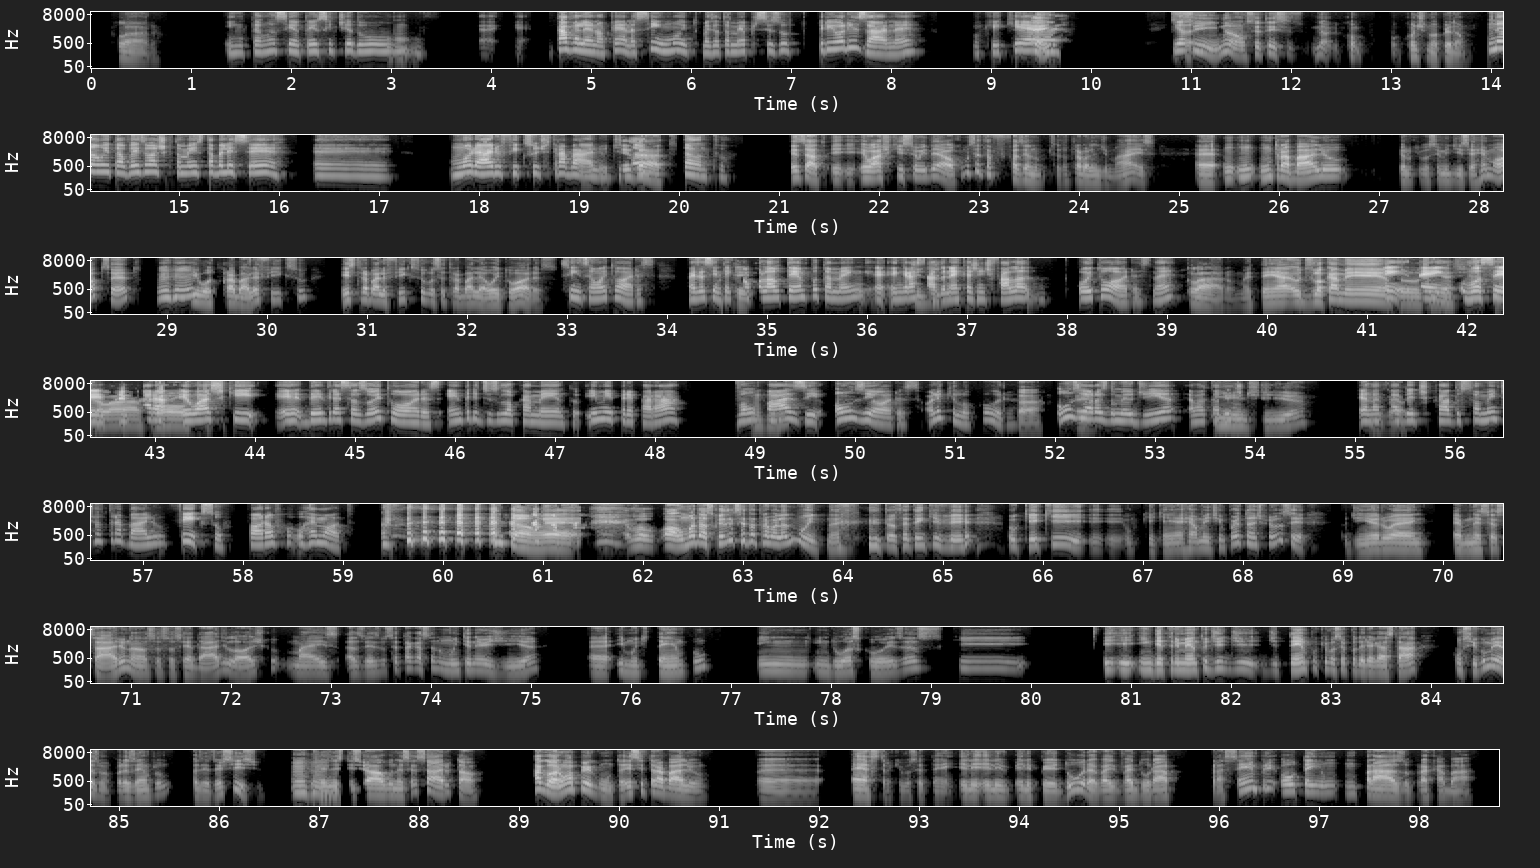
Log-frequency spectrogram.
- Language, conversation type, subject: Portuguese, advice, Como decido o que fazer primeiro no meu dia?
- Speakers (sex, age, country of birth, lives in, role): female, 35-39, Brazil, Spain, user; male, 45-49, Brazil, Spain, advisor
- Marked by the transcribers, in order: tapping; other background noise; laugh; chuckle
